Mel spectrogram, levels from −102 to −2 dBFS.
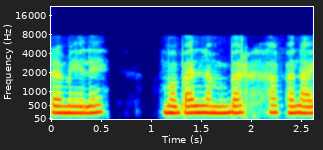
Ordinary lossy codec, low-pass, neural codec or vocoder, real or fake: none; none; codec, 16 kHz, 4.8 kbps, FACodec; fake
